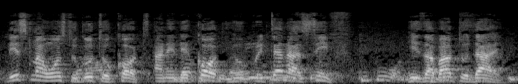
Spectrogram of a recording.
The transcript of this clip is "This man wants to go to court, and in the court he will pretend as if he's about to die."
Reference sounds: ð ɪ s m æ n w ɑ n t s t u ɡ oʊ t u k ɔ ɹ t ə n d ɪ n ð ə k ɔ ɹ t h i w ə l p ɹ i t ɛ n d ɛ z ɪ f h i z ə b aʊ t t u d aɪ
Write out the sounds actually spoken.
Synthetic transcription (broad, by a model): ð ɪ s m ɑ n w ɑ n t s t u ɡ oʊ t u k ɔ t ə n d ɪ n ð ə k ɔ t h i w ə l p ɹ i t ɛ n d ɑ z ɪ f h i z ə b aʊ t t u d aɪ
